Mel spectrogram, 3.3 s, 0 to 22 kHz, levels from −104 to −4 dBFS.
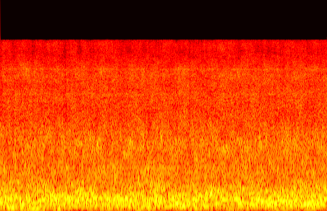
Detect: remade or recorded remade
